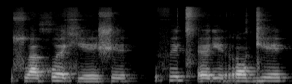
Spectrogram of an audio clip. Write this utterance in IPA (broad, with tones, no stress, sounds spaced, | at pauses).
sʷ a˨ χʷ ɛ˦˨ xʲ eː˨ ʃ ɪ˦ | f ɪ˦ t͡sʼ ɛ˨ ɾʲ e˨ r ɔ˦ ɡʲ e˦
